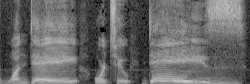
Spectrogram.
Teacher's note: It's not days, unvoiced. It's days with a voiced Z ending.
